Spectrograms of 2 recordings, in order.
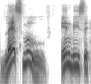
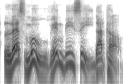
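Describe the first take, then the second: First: It is said in his normal voice. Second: It is said in a put-on DJ voice.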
